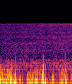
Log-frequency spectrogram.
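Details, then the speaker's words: Cleaned-up old window air conditioner unit after restoration, fan on high, compressor just kicked on, not ice cold yet: steady low whoosh with a gentle pulsing rumble, no squeal, and no longer making its earlier loud racket. Some loose debris is still faintly audible up front. "It's not ice cold yet, but the compressor just kicked on. Fan on high, still don't make much racket."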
